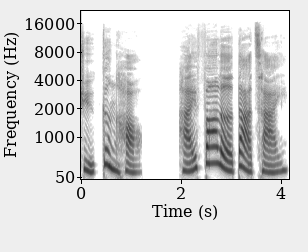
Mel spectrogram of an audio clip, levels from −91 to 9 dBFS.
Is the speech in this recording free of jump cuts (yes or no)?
yes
